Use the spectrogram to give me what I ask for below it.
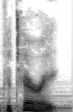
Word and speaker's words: Kateri: At the age of 20, Tekakwitha was baptized and took the name Kateri, a Mohawk pronunciation of the name Catherine, after Saint Catherine of Siena.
